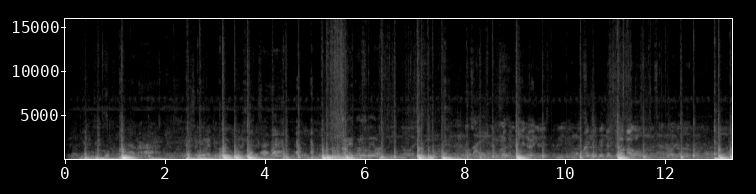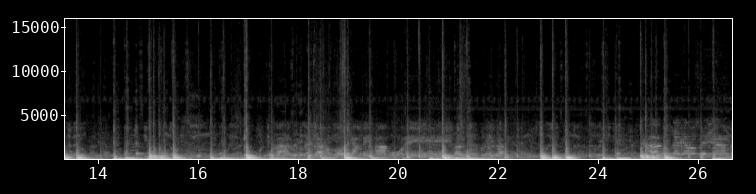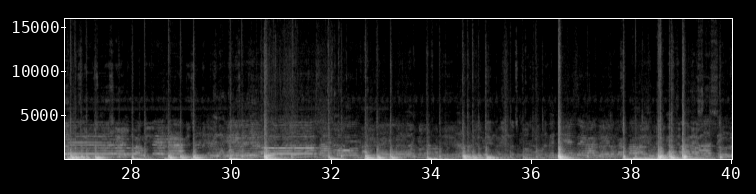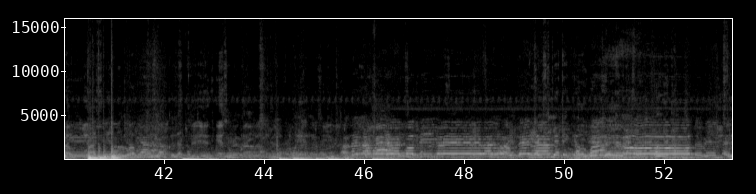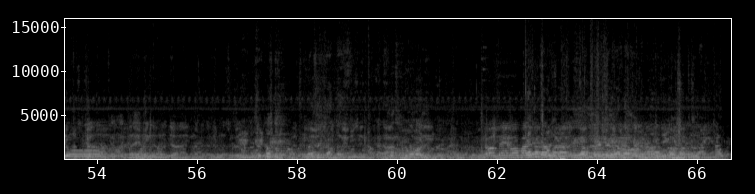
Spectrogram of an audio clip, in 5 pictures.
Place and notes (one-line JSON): {"title": "San Basilio Del Palenque, Bolívar, Colombia - Lumbalu Evaristo Marquez 02", "date": "2013-07-15 02:03:00", "description": "Last night of the funeral ritual celebrated in San Basilio de Palenque.\nZoom H2n inner microphones\nXY mode, head's level", "latitude": "10.10", "longitude": "-75.20", "timezone": "America/Bogota"}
